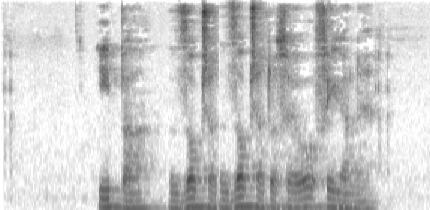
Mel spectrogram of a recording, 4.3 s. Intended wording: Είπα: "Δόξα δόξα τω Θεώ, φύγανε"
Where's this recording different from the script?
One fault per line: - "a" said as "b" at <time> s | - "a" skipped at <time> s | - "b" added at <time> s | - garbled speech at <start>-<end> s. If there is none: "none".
none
